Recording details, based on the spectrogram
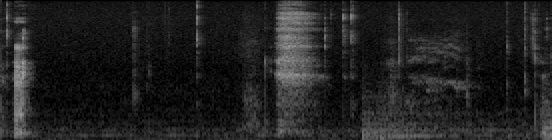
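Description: A few soft, sharp clicks from a computer mouse come close and quiet at irregular moments, with faint background noise in between.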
